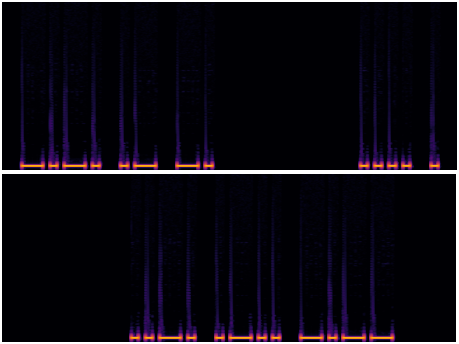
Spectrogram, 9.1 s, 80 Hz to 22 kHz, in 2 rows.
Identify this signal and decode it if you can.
Morse code, heard as a keyed tone, about 17 wpm, 700 Hz. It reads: CAN HE FLY
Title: 3x Word-Spacing - Sentences from Top 500 Words - 17wpm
